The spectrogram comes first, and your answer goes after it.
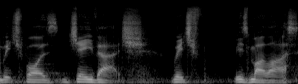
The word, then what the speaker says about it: Grzywacz: Grzywacz. Grzywacz, Yeah, okay. yeah, Polish.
